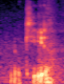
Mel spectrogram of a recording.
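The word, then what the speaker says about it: Nyoka: I pretty much mispronounced her way the entire game until I actually learned how it's actually pronounced, where it's going to be Nokia.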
